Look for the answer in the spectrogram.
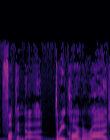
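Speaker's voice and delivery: ordinary talk, nothing marked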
